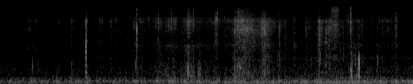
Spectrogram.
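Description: Faint footsteps and rustling in grass and on a dirt track, with a few scattered sharp clicks, over a low steady hum.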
